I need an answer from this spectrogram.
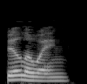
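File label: "billowing", English, uk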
